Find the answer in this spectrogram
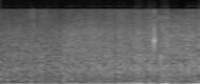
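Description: Background noise of a busy exhibition hall: a steady low rumble under a faint hiss.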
